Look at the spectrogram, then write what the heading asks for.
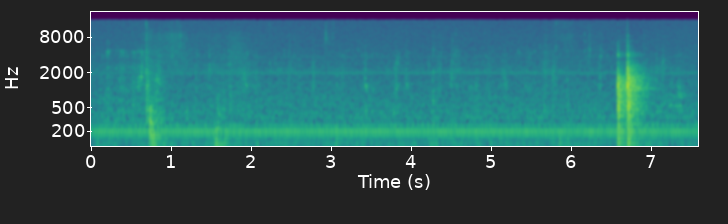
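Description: A person quietly chewing a mouthful of baked spaghetti, with small soft mouth clicks. A short vocal sound comes near the end.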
